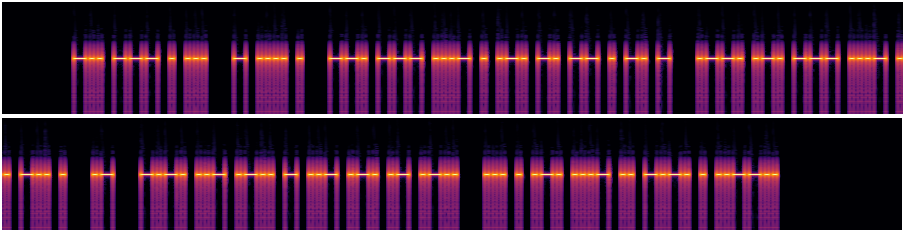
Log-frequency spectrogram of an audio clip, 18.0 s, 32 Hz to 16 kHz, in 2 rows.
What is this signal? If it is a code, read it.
Morse code, heard as a keyed tone, about 30 wpm, 700 Hz. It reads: DOES THE GOVERNMENT PROVIDE A CULTURAL SERVICE?
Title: Sentences from Top 1500 Words 30wpm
